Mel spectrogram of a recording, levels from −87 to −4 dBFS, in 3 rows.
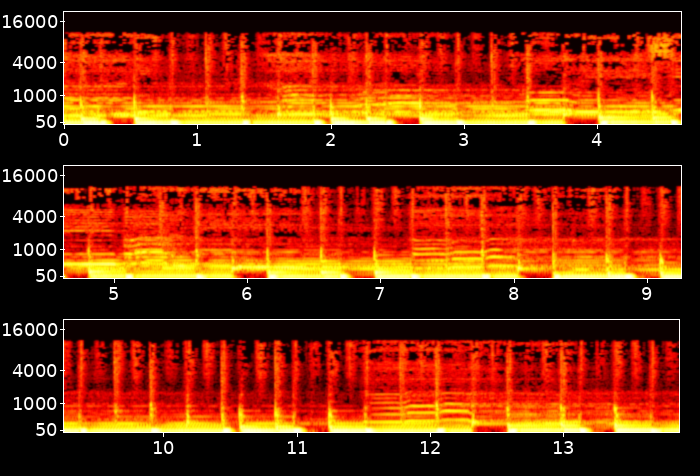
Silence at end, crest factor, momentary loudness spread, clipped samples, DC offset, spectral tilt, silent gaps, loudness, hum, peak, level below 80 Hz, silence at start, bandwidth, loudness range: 0 s; 12 dB; 4 LU; under 0.1%; under 0.1%; -6 dB/octave; none; -19 LUFS; none; -4 dBFS; -16 dBFS; 0 s; 11.5 kHz; 1 LU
